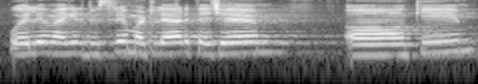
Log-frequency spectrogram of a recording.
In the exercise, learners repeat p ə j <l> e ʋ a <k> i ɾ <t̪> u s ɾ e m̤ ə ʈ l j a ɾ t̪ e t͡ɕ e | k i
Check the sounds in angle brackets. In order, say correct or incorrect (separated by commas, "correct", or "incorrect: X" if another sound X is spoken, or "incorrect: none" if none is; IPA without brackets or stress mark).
correct, incorrect: ɡ, incorrect: d̪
